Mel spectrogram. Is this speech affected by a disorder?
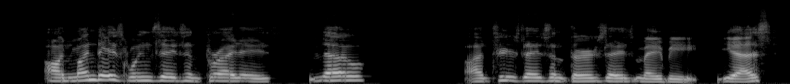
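Yes: cerebral palsy.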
